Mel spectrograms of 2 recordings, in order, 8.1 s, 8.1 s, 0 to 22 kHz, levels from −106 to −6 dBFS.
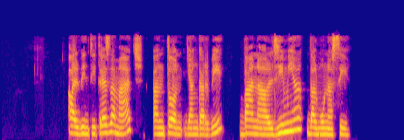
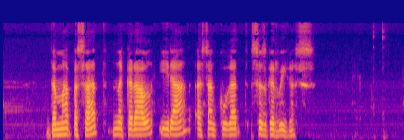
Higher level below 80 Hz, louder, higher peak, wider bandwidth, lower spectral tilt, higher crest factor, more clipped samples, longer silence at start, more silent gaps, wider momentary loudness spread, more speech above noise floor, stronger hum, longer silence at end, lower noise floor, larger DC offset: first, -56 dBFS vs -68 dBFS; first, -15 LUFS vs -25 LUFS; first, -2 dBFS vs -6 dBFS; second, 8.4 kHz vs 11.5 kHz; about the same, -5 dB/octave vs -5 dB/octave; second, 14 dB vs 20 dB; neither; first, 1.35 s vs 0.95 s; first, 3.00-3.04 s, 4.68-4.77 s vs none; about the same, 10 LU vs 9 LU; first, 71 dB vs 46 dB; neither; second, 1.1 s vs 1.85 s; first, -86 dBFS vs -71 dBFS; neither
